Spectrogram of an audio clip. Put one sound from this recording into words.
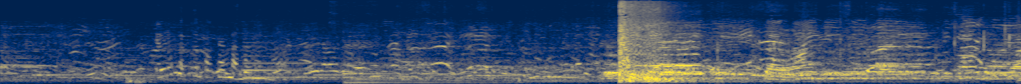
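A group of men and women chant together.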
